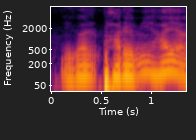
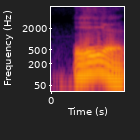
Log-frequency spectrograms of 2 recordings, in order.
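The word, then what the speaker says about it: heirs: " 헤어 " 가 아니라 " 에어 " 라고 발음 해야 합니다 . " 상속인들 " 에서 'h' 는 묵음 입니다 .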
